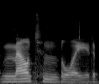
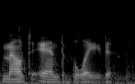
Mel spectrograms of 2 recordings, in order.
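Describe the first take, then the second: First: The first part runs together like 'mountain'. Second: The first part is split into 'mount and'. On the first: The speaker calls it wrong. "I pronounce it like Mountain Blade" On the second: The speaker calls it right. "but it's Mount and Blade"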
